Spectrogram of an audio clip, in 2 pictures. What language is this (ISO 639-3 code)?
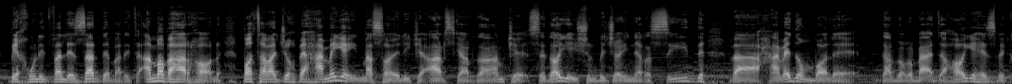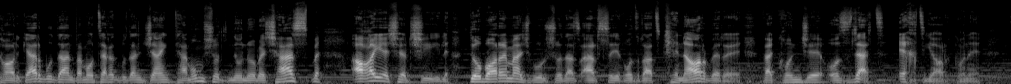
fas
